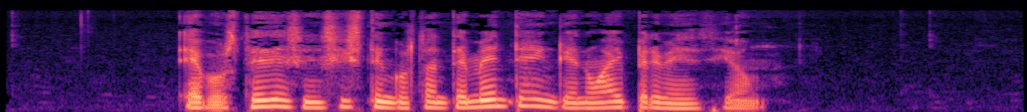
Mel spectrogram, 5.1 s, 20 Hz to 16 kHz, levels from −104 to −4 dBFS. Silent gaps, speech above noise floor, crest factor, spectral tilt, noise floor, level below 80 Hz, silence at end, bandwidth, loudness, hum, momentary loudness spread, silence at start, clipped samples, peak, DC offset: none; 51 dB; 18 dB; -6 dB/octave; -72 dBFS; -56 dBFS; 1.3 s; 11.5 kHz; -22 LUFS; none; 8 LU; 0.9 s; under 0.1%; -6 dBFS; under 0.1%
